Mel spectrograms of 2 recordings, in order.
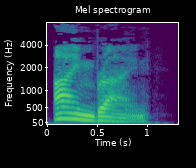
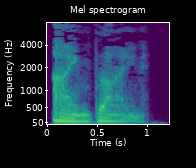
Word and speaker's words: Imbrin: After just a few hours, Miss Hornbill was like a new Imbrine." "Imbrine," she pronounced it. "It's Imbrin," I corrected her, unable to help myself. "The I sounds are flat."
